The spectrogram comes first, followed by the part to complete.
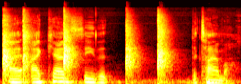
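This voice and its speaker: A man hosting a casual podcast interview in a studio, chatty and animated, with informal, slangy, friendly phrasing. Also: medium pitch, moderate pace, loud music behind the voice. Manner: animated, loud talker. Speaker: podcast host.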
